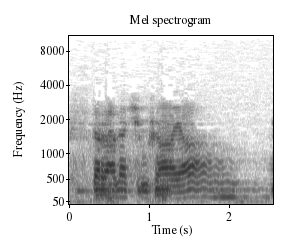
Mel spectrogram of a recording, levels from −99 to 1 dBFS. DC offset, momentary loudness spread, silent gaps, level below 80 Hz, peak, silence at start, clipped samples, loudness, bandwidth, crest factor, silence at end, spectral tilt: under 0.1%; 12 LU; none; -54 dBFS; -10 dBFS; 0 s; under 0.1%; -25 LUFS; 3.6 kHz; 16 dB; 0 s; -10.5 dB/octave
